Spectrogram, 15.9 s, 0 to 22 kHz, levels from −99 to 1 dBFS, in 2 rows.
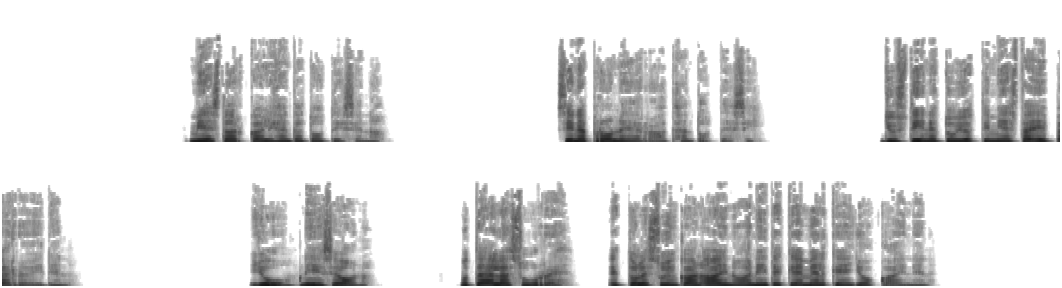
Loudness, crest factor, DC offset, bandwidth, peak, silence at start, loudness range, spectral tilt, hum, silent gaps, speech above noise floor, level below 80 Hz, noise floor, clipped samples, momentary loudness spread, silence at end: -19 LUFS; 20 dB; under 0.1%; 16.5 kHz; -2 dBFS; 1.4 s; 4 LU; -6 dB/octave; none; 2.93-4.16 s, 5.75-6.58 s, 8.53-9.79 s, 10.78-11.34 s, 12.27-12.48 s; over 72 dB; -60 dBFS; under -90 dBFS; under 0.1%; 17 LU; 1 s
